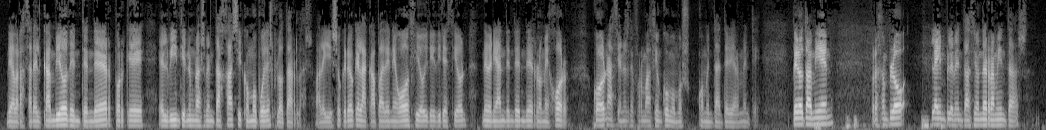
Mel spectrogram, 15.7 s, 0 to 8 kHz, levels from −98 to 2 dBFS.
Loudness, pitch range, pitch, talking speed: -24 LUFS, 110-120 Hz, 115 Hz, 185 wpm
